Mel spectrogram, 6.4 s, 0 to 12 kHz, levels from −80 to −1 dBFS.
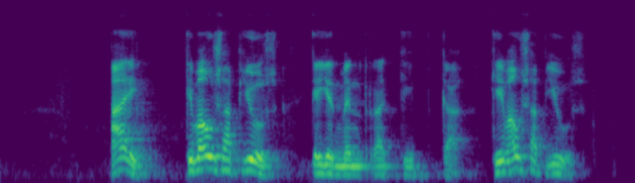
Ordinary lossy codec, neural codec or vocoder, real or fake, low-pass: Opus, 24 kbps; none; real; 7.2 kHz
